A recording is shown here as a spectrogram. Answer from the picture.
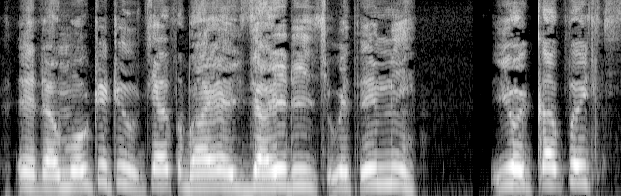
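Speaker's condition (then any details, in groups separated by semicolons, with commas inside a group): Cerebral palsy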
